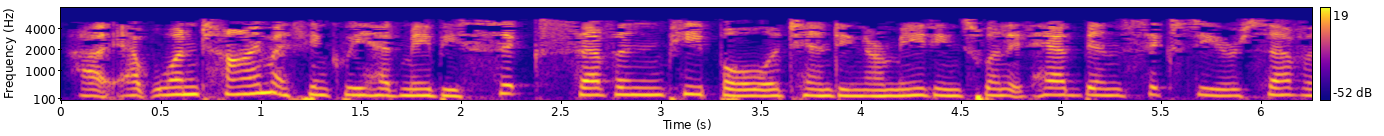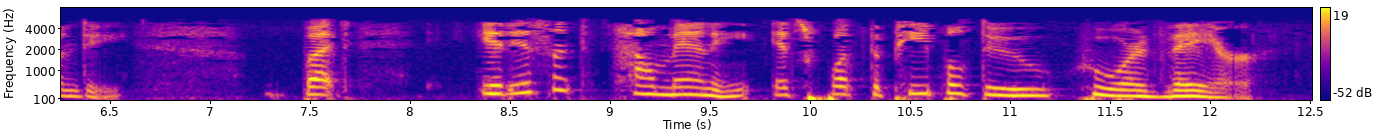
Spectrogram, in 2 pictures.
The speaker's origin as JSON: {"language": "English", "region": "California", "country": "United States", "lives_now": "Burney, United States", "said": "I am a refugee from Southern California. I hit Northern California as soon as we could get out of the South. Ended up in Bernie in 1991"}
